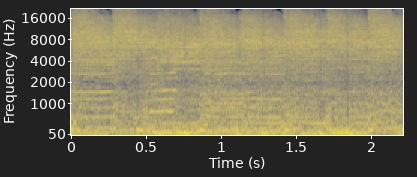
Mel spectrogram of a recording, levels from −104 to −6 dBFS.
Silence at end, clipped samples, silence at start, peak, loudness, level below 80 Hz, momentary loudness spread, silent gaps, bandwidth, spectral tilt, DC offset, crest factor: 0 s; under 0.1%; 0 s; -2 dBFS; -12 LUFS; -28 dBFS; 1 LU; none; over 20 kHz; -2 dB/octave; under 0.1%; 12 dB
